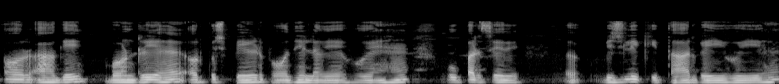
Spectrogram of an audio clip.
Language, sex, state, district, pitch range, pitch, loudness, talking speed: Hindi, male, Bihar, Jamui, 95-110 Hz, 105 Hz, -19 LUFS, 140 wpm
